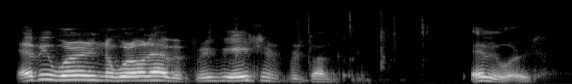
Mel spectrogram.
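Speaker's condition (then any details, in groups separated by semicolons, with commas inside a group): Cerebral palsy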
